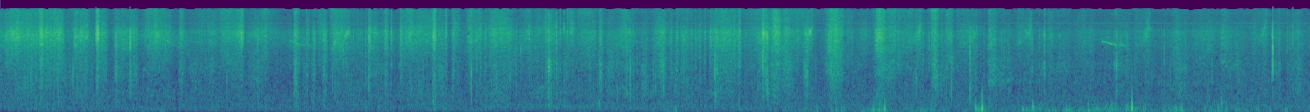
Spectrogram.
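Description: Footsteps in snow, the walker's own steps close to the microphone, becoming heavier and more distinct from about eight seconds in.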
